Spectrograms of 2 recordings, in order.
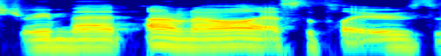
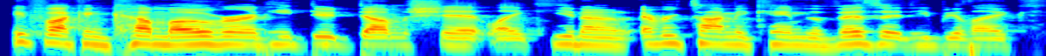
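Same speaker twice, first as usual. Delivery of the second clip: normal talking voice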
